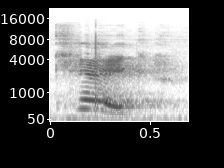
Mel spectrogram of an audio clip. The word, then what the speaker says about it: cake: egg say hey let's meet the word ooh hey what's the word okay what's the word cake remember the e is quiet the e is silent the eat does it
